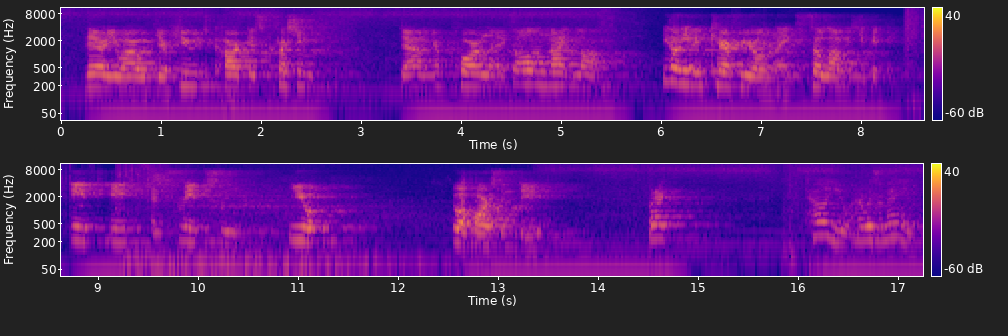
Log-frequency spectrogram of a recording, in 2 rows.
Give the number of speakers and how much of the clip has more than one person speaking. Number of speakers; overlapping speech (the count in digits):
1, no overlap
